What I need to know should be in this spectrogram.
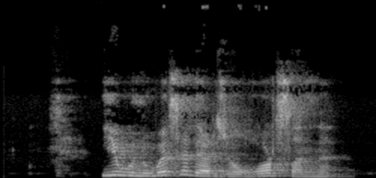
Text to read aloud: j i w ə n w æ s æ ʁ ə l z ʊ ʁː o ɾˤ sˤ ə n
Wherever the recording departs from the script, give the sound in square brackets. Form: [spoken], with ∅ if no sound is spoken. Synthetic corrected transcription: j i w ə n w æ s æ [ð] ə [ɾ] z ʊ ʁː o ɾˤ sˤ ə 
